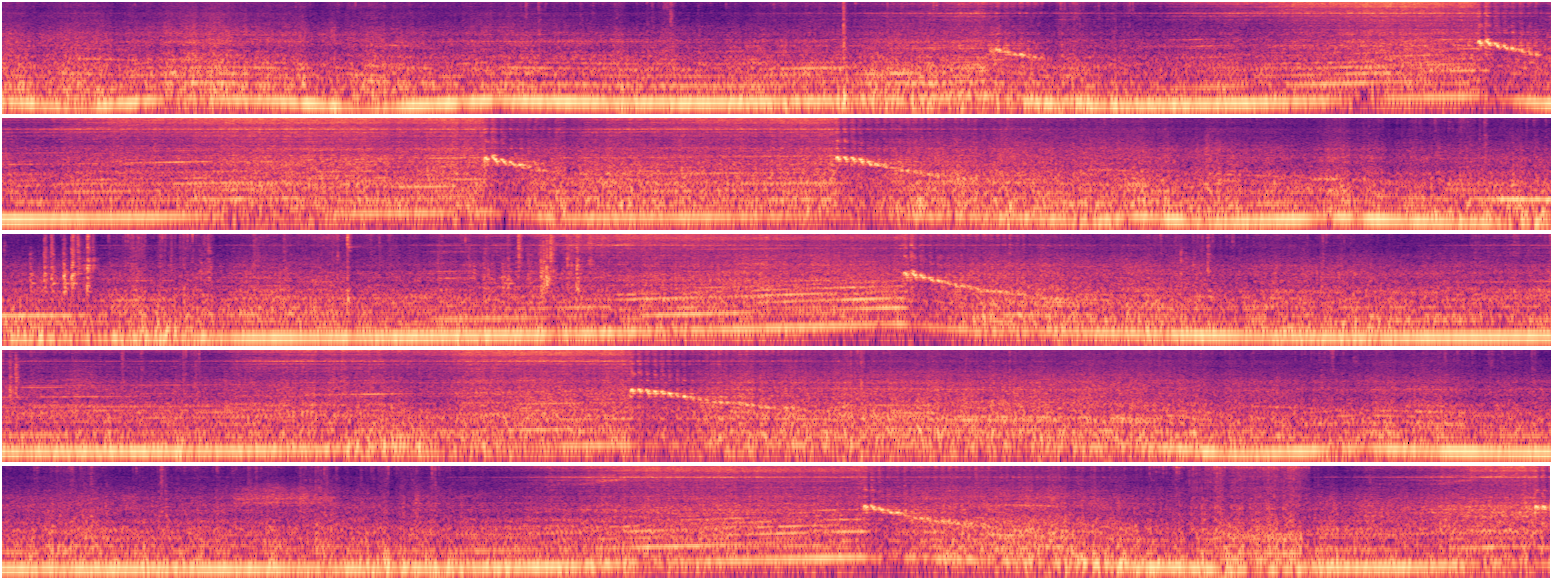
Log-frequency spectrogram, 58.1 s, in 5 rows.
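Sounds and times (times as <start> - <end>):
car engine revving: 0.0 - 58.0
low cabin drone: 46.9 - 51.4.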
